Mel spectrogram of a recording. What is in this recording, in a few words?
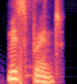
"misprint", Indian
